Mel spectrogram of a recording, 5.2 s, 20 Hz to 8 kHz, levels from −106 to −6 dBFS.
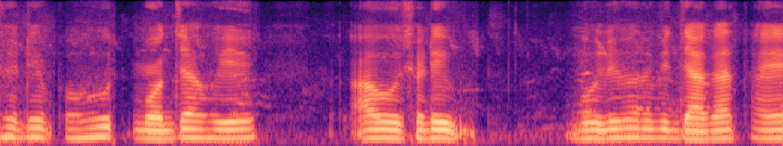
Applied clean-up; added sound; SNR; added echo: none; none; none; none.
